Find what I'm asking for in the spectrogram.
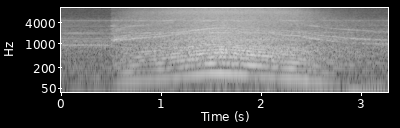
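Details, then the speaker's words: DJI Phantom after bearing oiling with high-speed brushless motor oil, propellers on, weighted down with scuba weights: motors spool up to a steady whine that eases back smoothly with no grinding. Smooth running. "now I've put the propellers on the drum and I've waited it down with some scuba weights so you can hear the sound of the motors now very smooth"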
